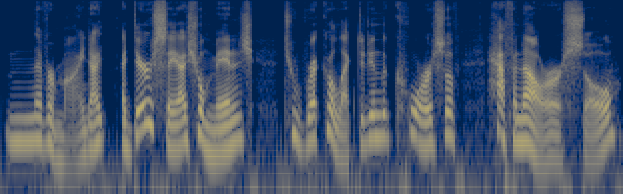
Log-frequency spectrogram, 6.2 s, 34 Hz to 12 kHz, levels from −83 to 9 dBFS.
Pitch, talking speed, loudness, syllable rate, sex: 155 Hz, 190 wpm, -22 LUFS, 4.9 syllables/s, male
